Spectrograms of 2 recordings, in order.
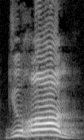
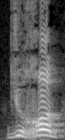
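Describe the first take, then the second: First: High, loud desperate demand; captain to Jim after the fight, desperate shout; urgent cry. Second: High, loud insistent demand; captain insisting to Jim, loud repeated demand; repeated cry. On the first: Acted. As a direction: cry out for rum, shaken. Wounded captain demanding rum. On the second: A narrator's reading. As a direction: shout it again, more urgent. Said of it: "répéta-t-il".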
